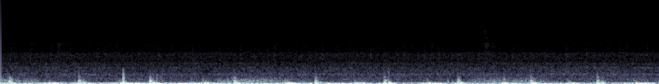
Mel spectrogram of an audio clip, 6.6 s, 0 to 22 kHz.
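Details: Close-up recording of steady, regular low heartbeat thumps at about 80 beats a minute over a soft low hum; normal heart sounds.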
